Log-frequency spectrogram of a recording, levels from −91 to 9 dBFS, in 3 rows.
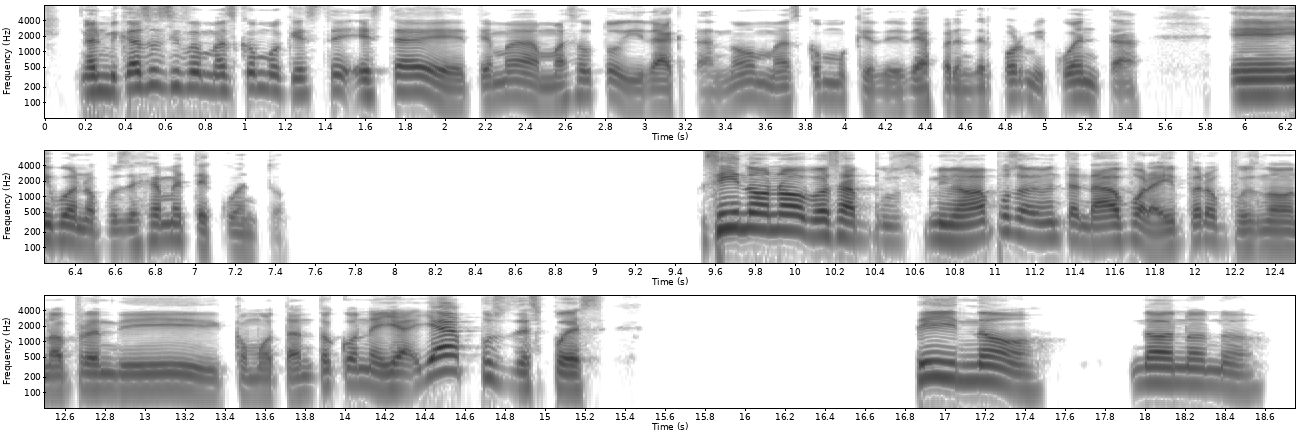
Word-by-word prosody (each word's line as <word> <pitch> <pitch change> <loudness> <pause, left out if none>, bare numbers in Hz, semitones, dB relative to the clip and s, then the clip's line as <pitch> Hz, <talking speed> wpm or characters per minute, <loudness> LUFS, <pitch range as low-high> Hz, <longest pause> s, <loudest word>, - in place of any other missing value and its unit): en 165 +1 +1
mi 165 - -3
caso, 200 +3 +2
sí 210 -1 -6
fue 200 -1 -1
más 175 -1 -4
como 190 -2 -5
que, 150 - -5
este 160 +1 -6
este 140 - 0
tema 125 +2 -4
más 110 +6 -7
autodidacta, 90 -10 -5
¿no?, 120 +10 -8
más 105 -3 -8
como 120 0 -11
que 90 - -11
de 85 -1 -11
de - - -3
aprender 95 0 -9
por 135 - -6
mi 120 - -12
cuenta. 120 -10 -6 0.4
Eh, 145 +1 +3
y - - +3
bueno, 135 -6 -1
pues 110 - -12
déjame 145 +5 -3
te - - -5
cuento. 95 -2 -14 2.1
Sí, 235 +2 +7
no, 240 -1 +8
no, 225 -1 +10
o 175 -3 +4
sea, 160 -3 +5
pues, 135 +2 -14
mi 150 -1 -2
mamá, 145 +4 +4
pues, 210 -2 -5
obviamente, 160 -3 -1
andaba 135 0 +4
por 150 - +1
ahí, 100 +2 0
pero, 140 +5 -3
pues, 110 -3 -9
no, 110 -1 -1
no 110 - -1
aprendí 115 -4 -3
como 95 0 -8
tanto 105 +8 -5
con 150 -2 -4
ella. 125 0 +2
Ya, 265 +3 +7
pues, 195 - -7
después. 125 -2 -1 1.6
Sí, 200 +1 +4
no. 165 -10 +1 0.4
No, 160 +1 +3
no, 150 -1 -3
no. 120 -4 -9
135 Hz, 190 wpm, -24 LUFS, 115-160 Hz, 2.1 s, no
